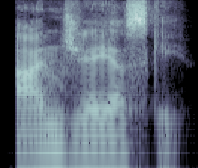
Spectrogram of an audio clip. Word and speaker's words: Aneski: It's uh Aneski. You kind of scrunched the middle together.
